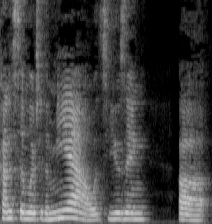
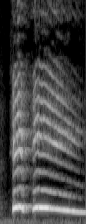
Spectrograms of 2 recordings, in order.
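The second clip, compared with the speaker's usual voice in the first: very high, very loud, shrill, nasal witchy cackle; 8 dB louder than usual. Demonstrating nasal head voice for students, like a witch sound. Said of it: "like the witch sound".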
